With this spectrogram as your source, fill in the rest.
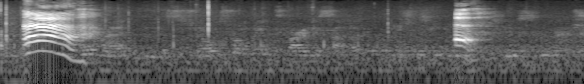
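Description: A young child squeals loudly close by.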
